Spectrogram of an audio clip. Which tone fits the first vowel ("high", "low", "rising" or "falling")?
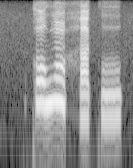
high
